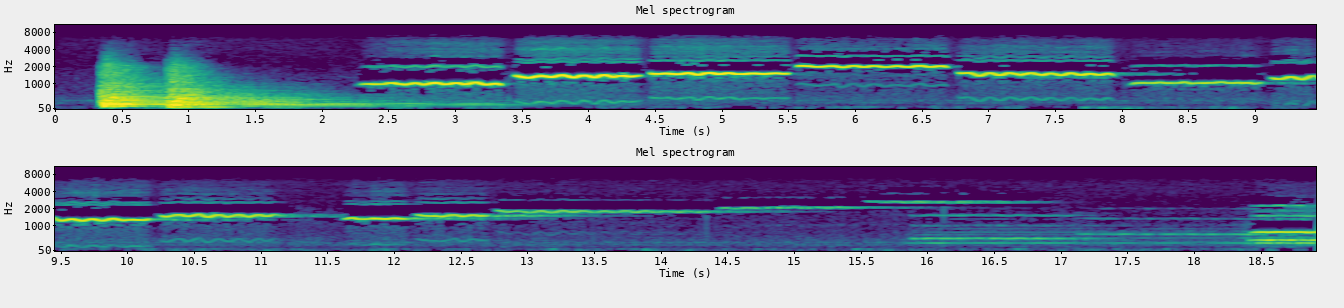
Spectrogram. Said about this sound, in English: Let that whistle be your signal for the Signal Oil program, The Whistler, each Wednesday night at this same time.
